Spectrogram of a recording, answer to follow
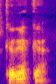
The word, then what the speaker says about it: Qhubeka: Well, it's it's it's obviously um it's a Zulu word actually, so it's Qhubeka. Qhubeka? Qhubeka.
